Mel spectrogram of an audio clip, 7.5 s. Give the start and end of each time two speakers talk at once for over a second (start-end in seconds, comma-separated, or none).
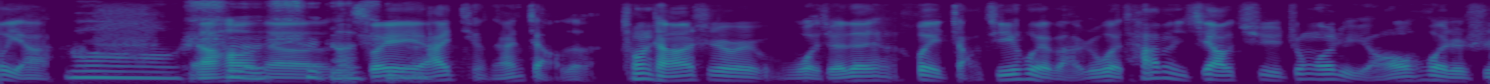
0.9-2.2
